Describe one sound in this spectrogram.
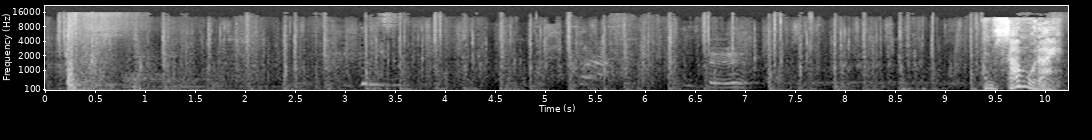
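Footsteps creak on a wooden floor.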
